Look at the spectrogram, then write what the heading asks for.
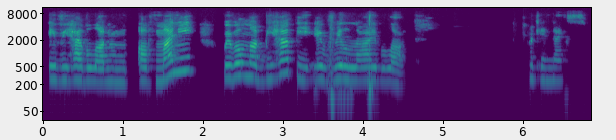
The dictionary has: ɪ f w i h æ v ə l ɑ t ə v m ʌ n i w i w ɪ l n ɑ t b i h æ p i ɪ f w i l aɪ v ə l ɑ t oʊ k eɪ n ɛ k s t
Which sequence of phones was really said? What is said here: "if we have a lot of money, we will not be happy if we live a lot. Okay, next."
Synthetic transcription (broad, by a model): ɪ f w i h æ v ə l ɑ t ə v m ʌ n i w i w ɪ l n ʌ t b i h æ p i ɪ f w i l aɪ v ə l ɑ t oʊ k eɪ n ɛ k s t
